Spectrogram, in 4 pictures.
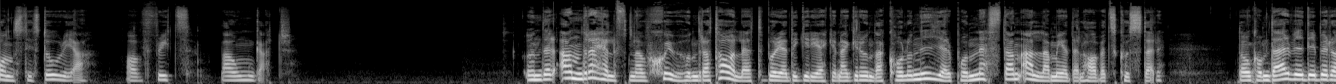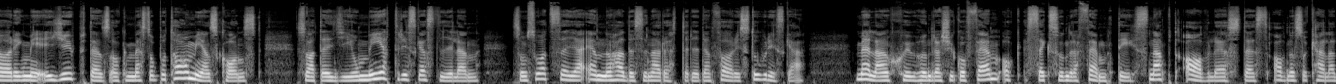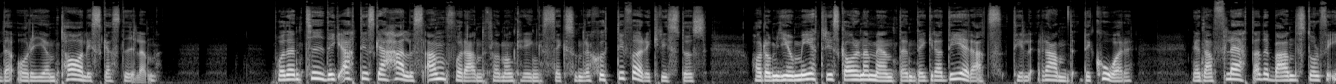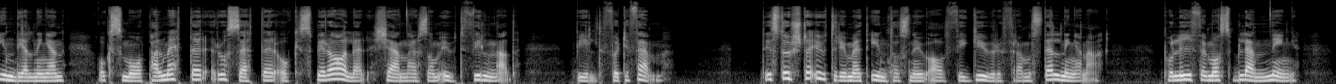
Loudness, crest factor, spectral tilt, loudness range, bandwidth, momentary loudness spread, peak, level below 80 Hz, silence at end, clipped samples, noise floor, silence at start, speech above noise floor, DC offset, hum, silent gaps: -13 LUFS; 12 dB; -5 dB/octave; 6 LU; over 20 kHz; 11 LU; 0 dBFS; -46 dBFS; 0.4 s; under 0.1%; -58 dBFS; 0 s; 46 dB; under 0.1%; none; none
